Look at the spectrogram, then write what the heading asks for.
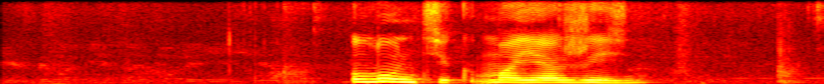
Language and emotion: Russian, neutral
